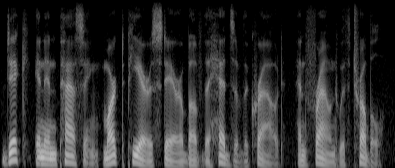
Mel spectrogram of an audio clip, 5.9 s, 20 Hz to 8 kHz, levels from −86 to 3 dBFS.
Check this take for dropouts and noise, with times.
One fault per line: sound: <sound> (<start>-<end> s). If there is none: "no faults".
no faults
